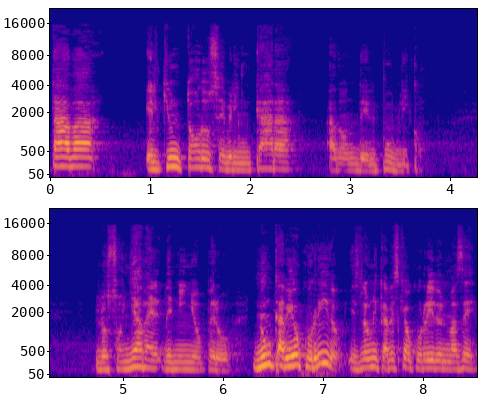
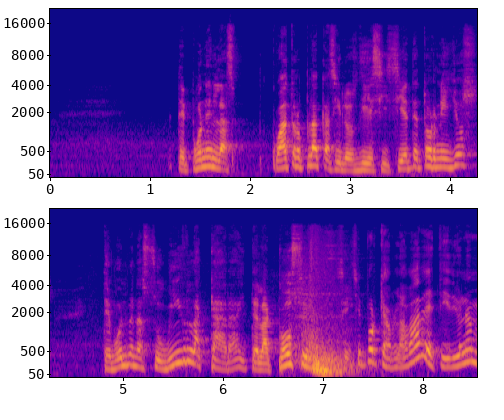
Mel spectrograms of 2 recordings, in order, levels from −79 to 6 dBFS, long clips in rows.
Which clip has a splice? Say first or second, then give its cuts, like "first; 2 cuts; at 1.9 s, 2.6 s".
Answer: second; 1 cut; at 7.0 s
